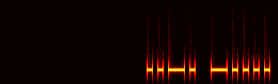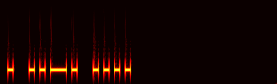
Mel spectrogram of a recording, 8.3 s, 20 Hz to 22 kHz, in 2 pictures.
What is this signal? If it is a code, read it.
Morse code, heard as a keyed tone, about 15 wpm, 700 Hz. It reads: F6EFH
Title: DXCC-100 Call Signs - 5 Characters - 15wpm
